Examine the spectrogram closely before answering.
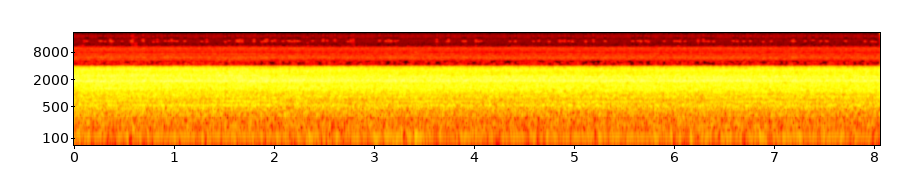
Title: BMW 325i E46 Rough Idle Popping Sound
